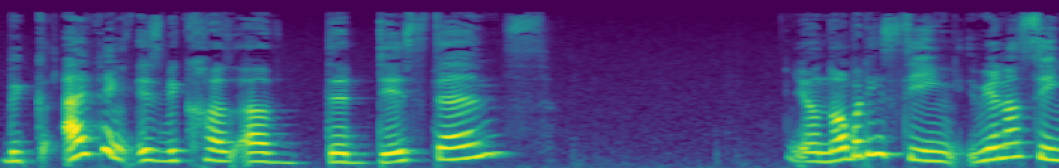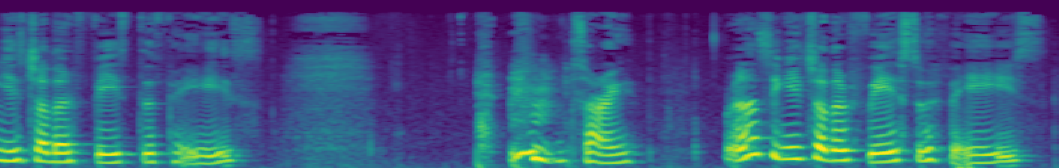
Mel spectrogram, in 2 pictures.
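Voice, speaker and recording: Slow, hesitant woman vlogger. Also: fairly high pitch. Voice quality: monotonous voice. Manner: hesitant, many fillers and restarts. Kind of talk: casual commentary to camera.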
